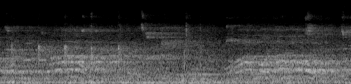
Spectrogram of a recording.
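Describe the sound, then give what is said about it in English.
A basketball bounces on a covered court with a painted floor, its repeated thuds set against steady background noise and faint voices. “And I literally walked towards the light and the sound. Basketball.”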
